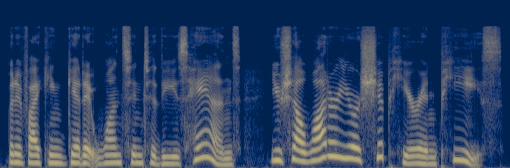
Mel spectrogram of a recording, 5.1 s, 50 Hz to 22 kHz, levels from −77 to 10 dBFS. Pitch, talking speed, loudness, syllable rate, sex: 205 Hz, 210 wpm, -17 LUFS, 5.0 syllables/s, female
